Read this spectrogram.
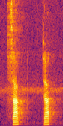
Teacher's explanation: semuanya inilah tinggi karena konsonan rendah akhiran mati dan huruf vokalnya pendek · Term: nada tinggi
